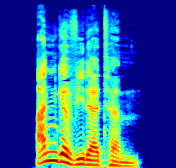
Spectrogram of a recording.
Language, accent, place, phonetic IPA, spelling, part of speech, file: German, Germany, Berlin, [ˈanɡəˌviːdɐtəm], angewidertem, adjective, De-angewidertem.ogg
- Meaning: strong dative masculine/neuter singular of angewidert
